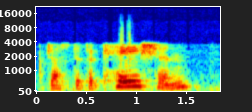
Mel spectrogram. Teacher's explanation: So the example we have here is justification, primary stress on the 4th syllable, justification, but we also have secondary stress on the 1st syllable.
